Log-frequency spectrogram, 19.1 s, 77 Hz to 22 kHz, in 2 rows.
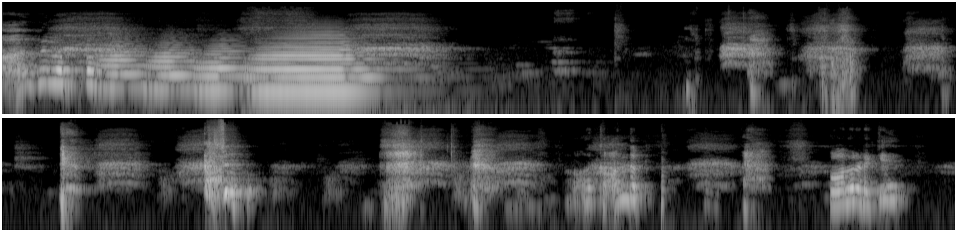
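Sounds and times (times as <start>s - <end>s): breaths: 7.4s - 7.9s, 9.6s - 10.1s, 16.9s - 17.7s.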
